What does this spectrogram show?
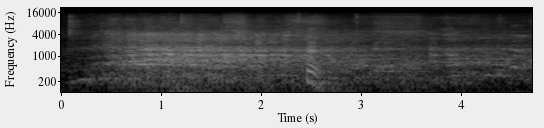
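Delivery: high breathy burst of laughter; loud laugh. Real, not acted. Laughs at own selfishness.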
